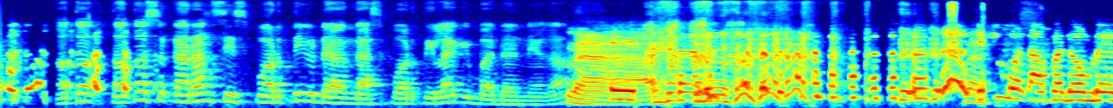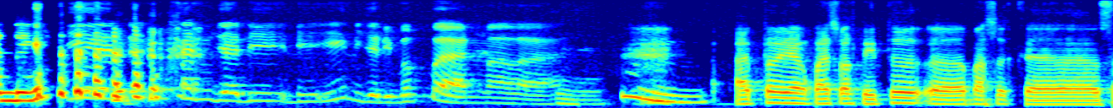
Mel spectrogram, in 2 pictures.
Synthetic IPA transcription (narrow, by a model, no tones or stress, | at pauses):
t̪ɔt̪ɔt̪ɔt̪ɔsəkaɾaŋsisport̪iudahŋɡaʔsə̥port̪ilaɡibadanja̰kanaa | d͡ʒadibuat̪apadaambɾɛndɪŋ | kand͡ʒadidiːnid͡ʒadibəbanmala | at̪awjaŋpaswak̚t̪uit̪uəmasʊkəs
